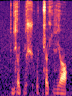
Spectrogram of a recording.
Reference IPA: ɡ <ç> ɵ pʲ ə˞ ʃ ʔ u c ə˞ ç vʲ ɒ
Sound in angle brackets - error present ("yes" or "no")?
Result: yes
